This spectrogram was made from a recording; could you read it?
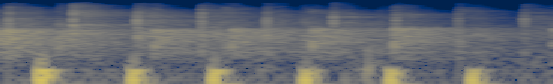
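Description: Steady rhythmic clapping, about six even claps in under two seconds, each landing with a deep thump like a beat, over a constant hiss. No voices.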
